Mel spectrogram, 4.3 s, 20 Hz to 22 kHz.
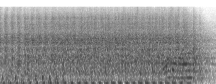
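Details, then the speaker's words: Blown quad engine rebuilt with a 3D-printed carbon-fiber piston: choppy, uneven popping with smoke for a few seconds that never smooths into idle, then stalls. It seems to have compression, choke setting uncertain, cause not confirmed. "oh my gosh okay it started to run there come on oh it wants so come on come on we got smoke it's doing something"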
